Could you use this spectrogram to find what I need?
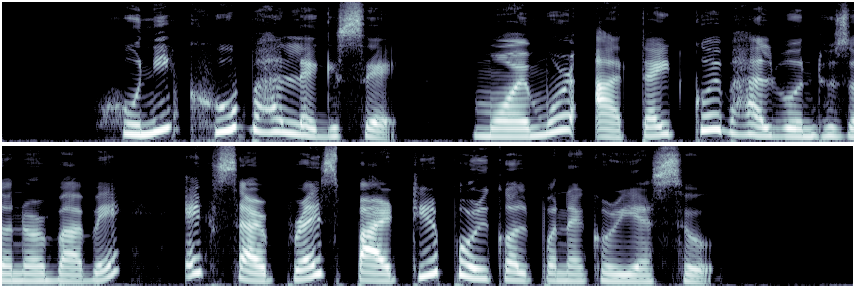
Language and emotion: Assamese, surprised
